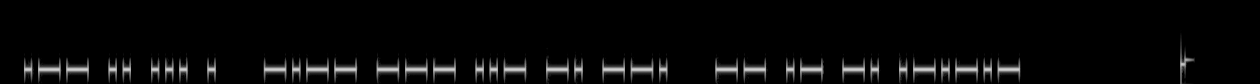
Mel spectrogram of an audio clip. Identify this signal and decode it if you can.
Morse code, heard as a keyed tone, about 17 wpm, 700 Hz. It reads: WISE YOUNG MAN.
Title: Sentences from Top 1600 Words 17wpm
